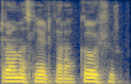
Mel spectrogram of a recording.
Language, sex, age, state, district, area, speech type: Kashmiri, male, 30-45, Jammu and Kashmir, Bandipora, rural, spontaneous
